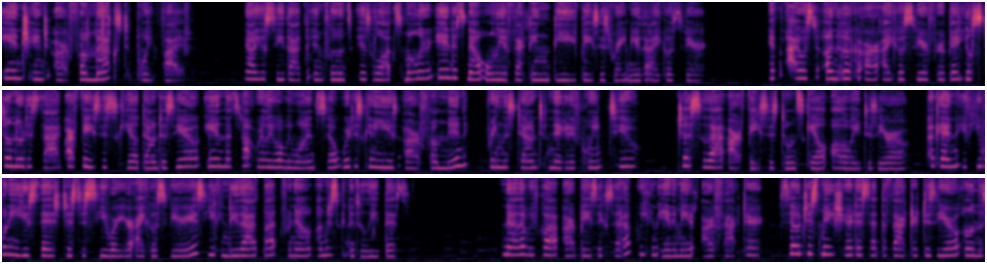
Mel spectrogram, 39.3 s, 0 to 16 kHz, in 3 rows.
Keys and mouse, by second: 30.6 Delete, 33.4 middle click, 36.5 middle click.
